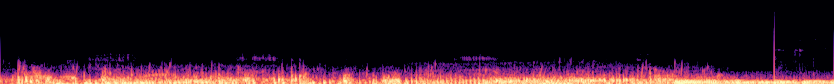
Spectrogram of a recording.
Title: GF stomach growling (In BF suit)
